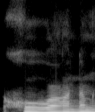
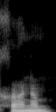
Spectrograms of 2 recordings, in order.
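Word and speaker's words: خوانم: तो इसकी भी मैं वज़ाहत पहले ही कर दूँ कि ये जो वाव है ये खुवानम नहीं है, इसको साइलेंट करके हम पढ़ते हैं ख़ानम, ठीक है?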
